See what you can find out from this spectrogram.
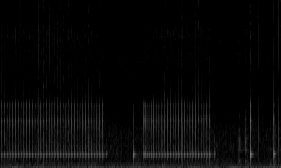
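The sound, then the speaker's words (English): A telephone number being dialed: two long electronic tone bursts separated by a short gap, then a few faint clicks, with no talk. “there's a smile on your lips as you dial the number of your office.”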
